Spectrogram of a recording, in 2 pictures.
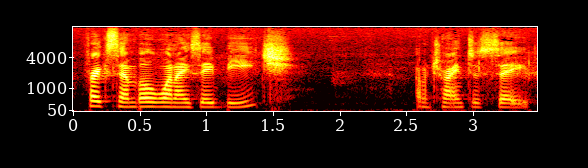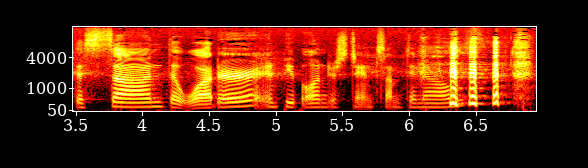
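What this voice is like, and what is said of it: Strong foreign accent. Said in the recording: “my accent is very strong”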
